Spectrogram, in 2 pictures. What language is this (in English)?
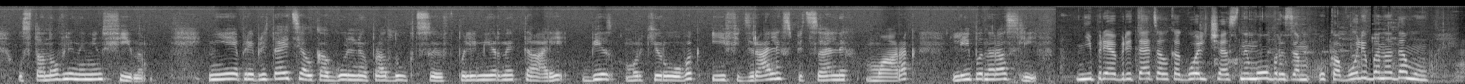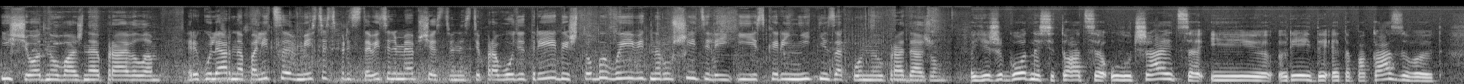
Russian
